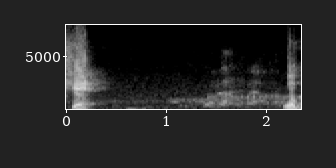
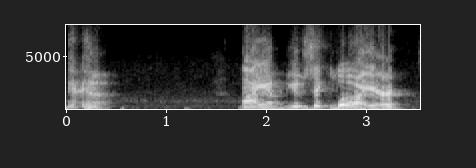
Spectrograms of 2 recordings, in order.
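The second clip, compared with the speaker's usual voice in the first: slow, drawn-out announcer-style catchphrase; catchphrase delivery; 3 semitones lower, 4 dB louder, slower than usual. Shown as a demonstration. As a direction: deliver it like a grand title. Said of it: "he came up with how I say this".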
